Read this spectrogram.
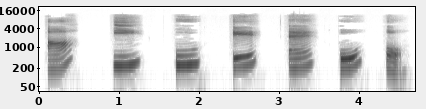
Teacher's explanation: इन सातों स्वरों के उच्चारण में ह्रस्व स्वरों की तुलना में ठीक दो गुना समय लगता है। यानी दो मात्राओं का समय। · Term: दीर्घ स्वर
